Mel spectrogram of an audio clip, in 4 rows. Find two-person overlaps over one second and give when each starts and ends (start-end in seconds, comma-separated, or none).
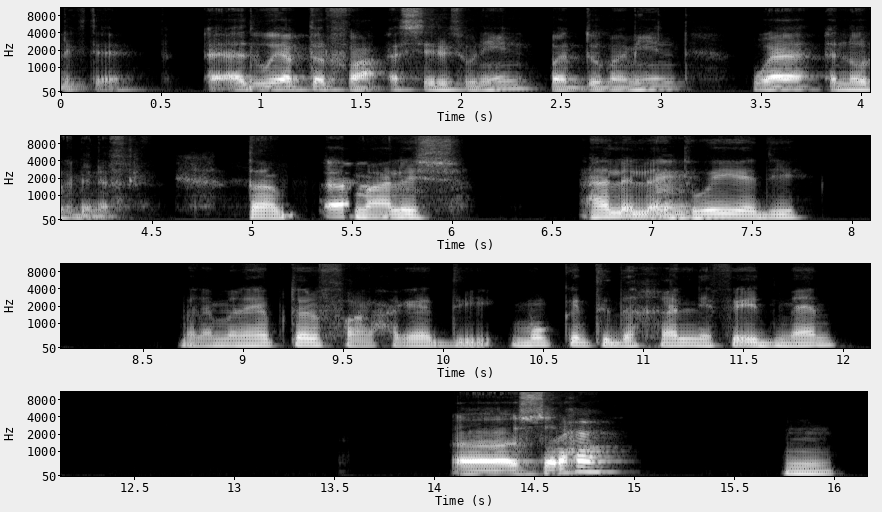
none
